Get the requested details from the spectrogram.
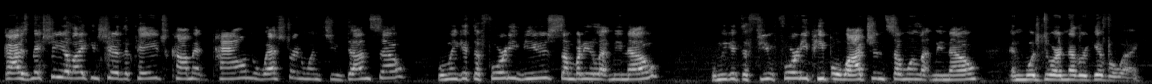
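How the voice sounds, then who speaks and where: A woman's voice: high voice, steady tone, a little fast, fairly bright tone, rough recording. A woman hosting a live-streamed sale, chatting with viewers and repeating every price twice. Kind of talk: live-streamed sales pitch.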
